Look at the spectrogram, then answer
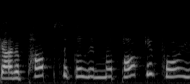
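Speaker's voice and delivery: put-on very high, creepy old-man voice. Discussing a character worse than Quagmire, Herbert the pervert voice. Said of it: "that the old man".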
